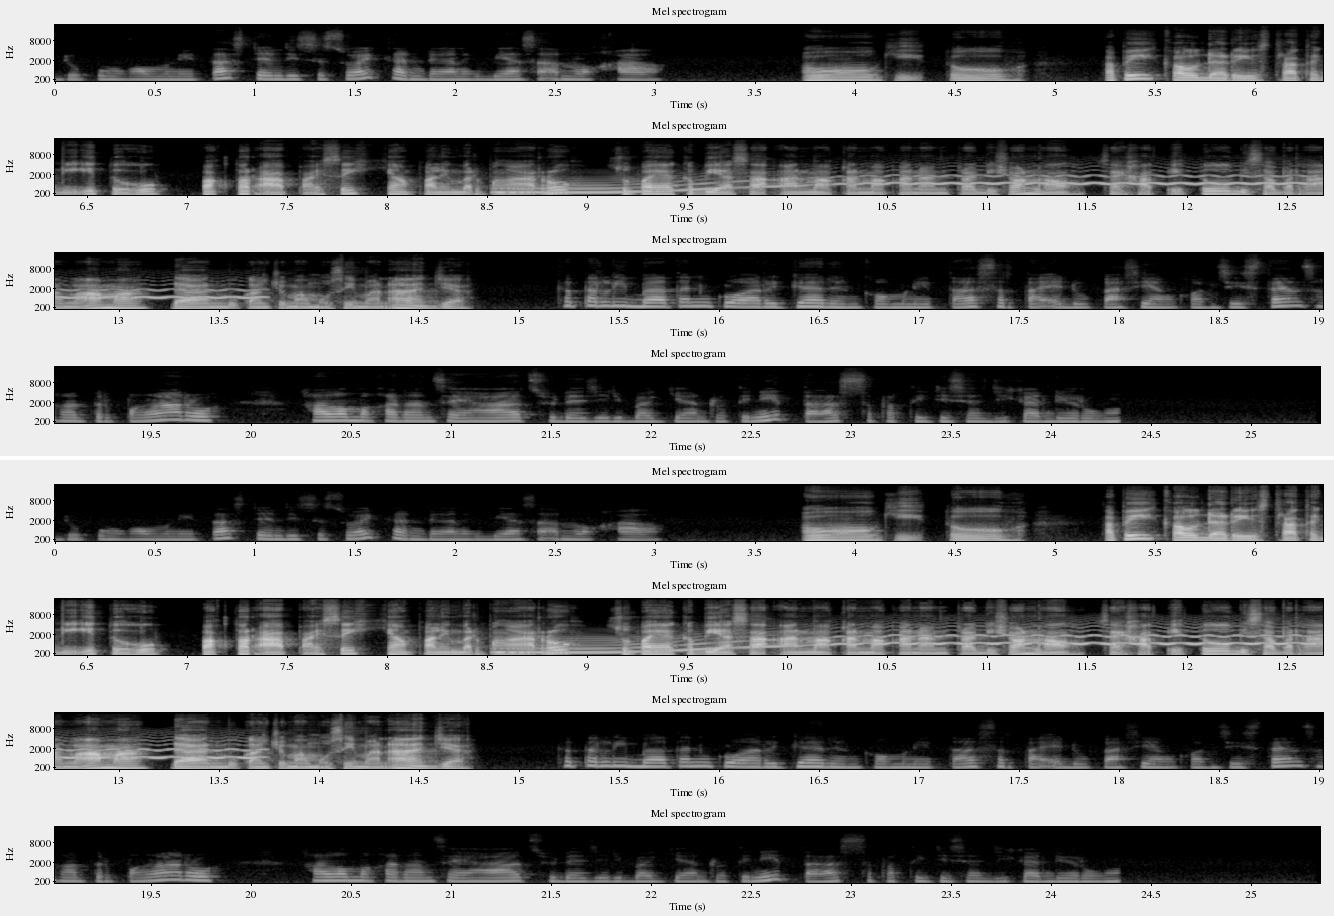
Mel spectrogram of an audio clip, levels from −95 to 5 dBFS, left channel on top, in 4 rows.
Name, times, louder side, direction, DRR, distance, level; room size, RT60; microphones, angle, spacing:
voice 1, 0.0-3.0 15.2-19.9 20.3-24.4, left 2 dB, 60° left, 2.2 m, -40 dB
voice 2, 3.7-4.9 5.3-14.8, right 4 dB, 45° right, 1.1 m, -26 dB
Musical instrument, 8.5-13.8, right 2 dB, 70° right, 2.4 m, -29 dB
open air
head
